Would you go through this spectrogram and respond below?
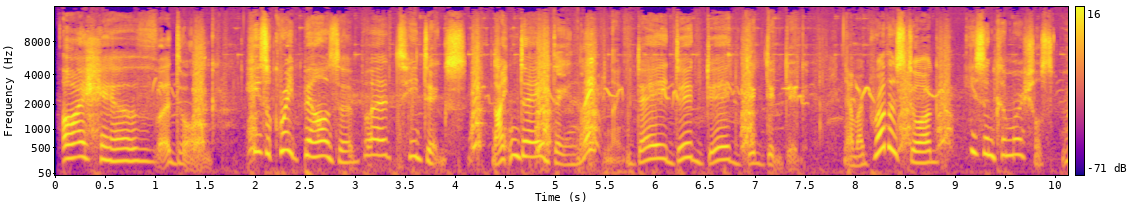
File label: character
